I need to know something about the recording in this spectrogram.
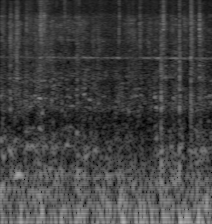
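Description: Steady low rumble of a tour boat's engine, with laughter and people's voices over it near the start.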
